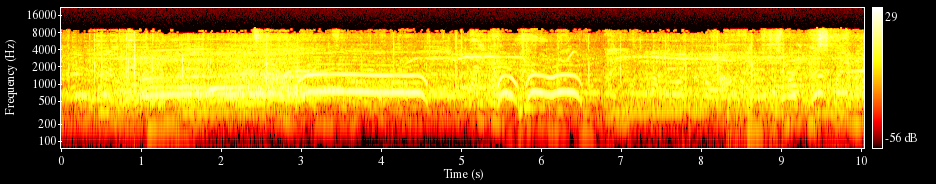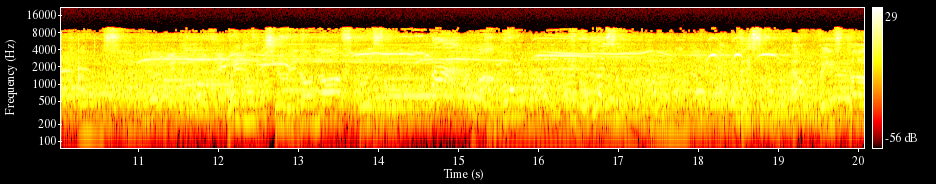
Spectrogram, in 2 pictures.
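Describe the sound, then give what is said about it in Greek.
A large concert crowd roars continuously for the whole stretch, a dense wash of cheering voices, whoops and whistles with clapping mixed in, loud throughout. “Ίσως γι' αυτό είναι το τραγούδι που ακούγεται στα ηχεία των συναυλιών των Iron Maiden εκείνη τη στιγμή που όσο και αν χειροκροτήσεις δεν θα ξαναβγούν στη σκηνή.”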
